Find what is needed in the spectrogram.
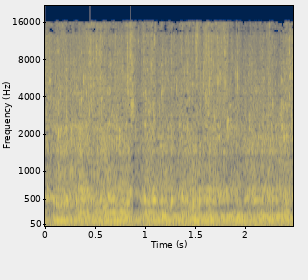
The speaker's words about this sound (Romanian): N-ați vrea să dați puțin drumul la robinet? Cu plăcere. Când aud apa, mă liniștesc.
